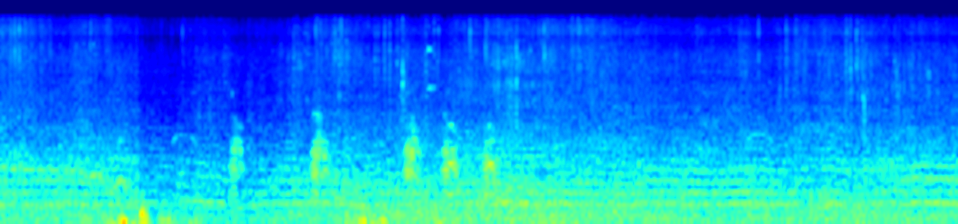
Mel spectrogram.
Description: Buzzing of nearby insects with wind blowing and a dog barking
